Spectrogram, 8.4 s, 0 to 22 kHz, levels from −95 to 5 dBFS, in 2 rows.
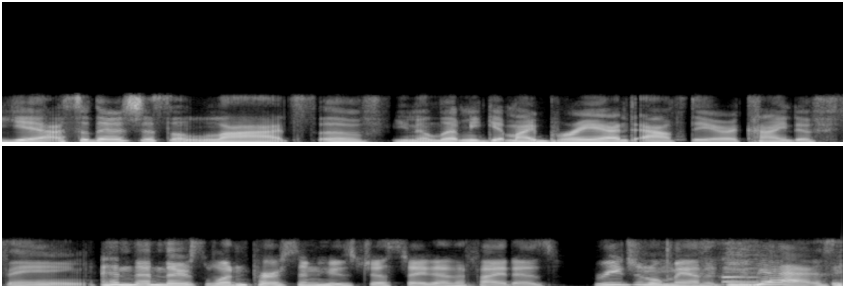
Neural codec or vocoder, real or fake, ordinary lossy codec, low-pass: autoencoder, 48 kHz, 128 numbers a frame, DAC-VAE, trained on Japanese speech; fake; Opus, 64 kbps; 7.2 kHz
